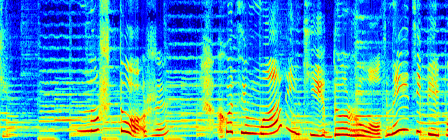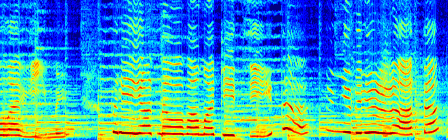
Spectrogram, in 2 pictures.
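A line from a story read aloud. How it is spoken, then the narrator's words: Laughing fox. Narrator (Russian): Засмеялась лисица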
